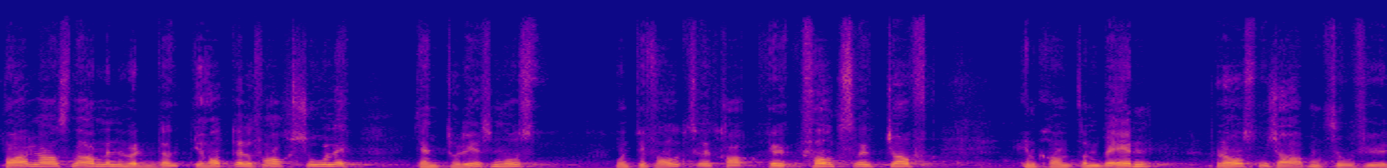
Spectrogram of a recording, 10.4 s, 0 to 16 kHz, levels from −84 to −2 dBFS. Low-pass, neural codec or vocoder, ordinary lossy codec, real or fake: 14.4 kHz; codec, 44.1 kHz, 2.6 kbps, SNAC; none; fake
